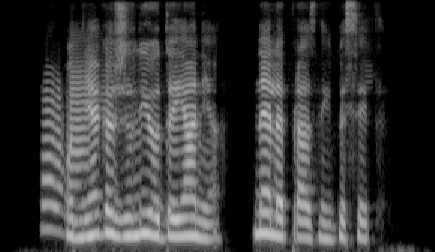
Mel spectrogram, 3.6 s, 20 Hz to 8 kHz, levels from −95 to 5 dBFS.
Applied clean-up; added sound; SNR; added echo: neural mask model Resemble Enhance denoiser.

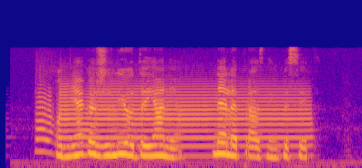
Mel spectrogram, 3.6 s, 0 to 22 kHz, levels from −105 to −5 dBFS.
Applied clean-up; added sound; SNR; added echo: none; Trumpet; 5 dB; none.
